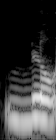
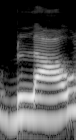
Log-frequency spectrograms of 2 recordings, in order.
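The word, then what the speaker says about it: blow: हुआ है वो और यह ब्लो इसको ब्लाउ नहीं पढ़ेंगे यानी यह वाला आऊ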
